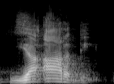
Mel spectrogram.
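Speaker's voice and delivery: Ya Arabi, stress on arabi, falling; Arabic dialect. Shown as a demonstration. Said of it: "If I was to say it with the Arabic dialect".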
